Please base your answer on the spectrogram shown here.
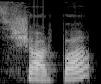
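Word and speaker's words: sciarpa: with the hard ground so scarpa something hard whereas sharpa which means scarf is something soft that you put around your neck so sharp is soft scarpa heart sharper soft if you want now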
